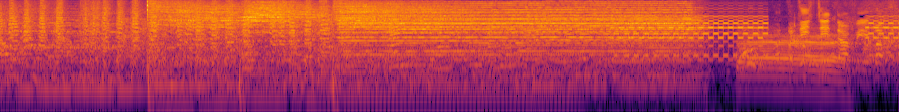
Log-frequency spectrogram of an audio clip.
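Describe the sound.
A telephone rings loudly and steadily for several seconds, its bright trilling tone filling the foreground while voices murmur faintly underneath.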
